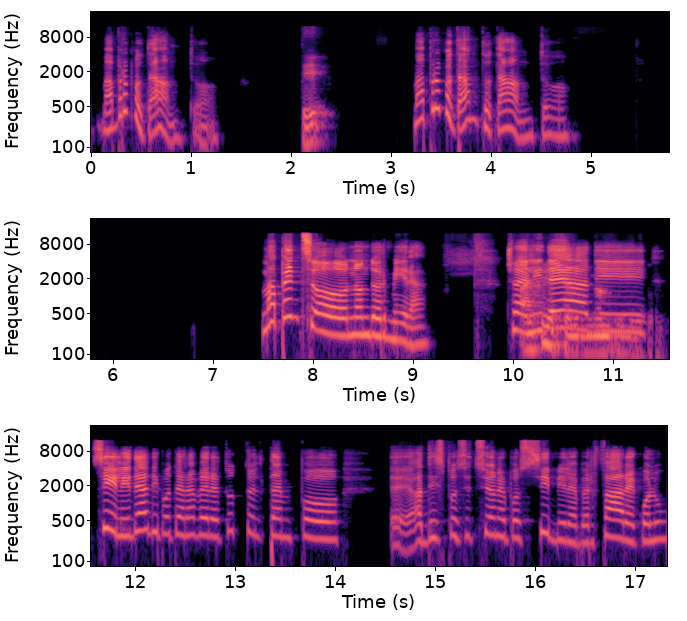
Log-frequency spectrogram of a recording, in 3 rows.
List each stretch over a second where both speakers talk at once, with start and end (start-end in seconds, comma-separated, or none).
10.1-11.4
